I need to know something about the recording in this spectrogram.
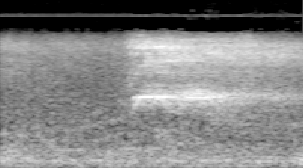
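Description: A man's breath drawn in close to a handheld microphone: a hissy intake with a faint whistling tone, starting about a second in and tailing off.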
